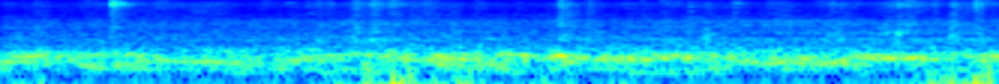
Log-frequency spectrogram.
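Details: ['Maxi racer pigeon chick, one month old, said to fly well; steady low cooing murmur throughout with faint background rustling.']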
